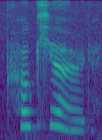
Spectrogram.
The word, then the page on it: procured: American English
